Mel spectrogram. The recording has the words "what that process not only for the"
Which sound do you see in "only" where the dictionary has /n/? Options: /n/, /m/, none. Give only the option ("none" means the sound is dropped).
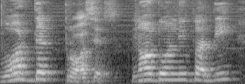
/n/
